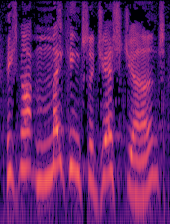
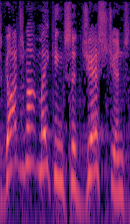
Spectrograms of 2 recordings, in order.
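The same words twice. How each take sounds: First: "not making suggestions" stretched out slowly; slow emphasis. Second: Said in the usual way. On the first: Real, not acted. Preacher repeats God's point to congregation, slow emphasis on "not".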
